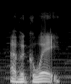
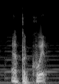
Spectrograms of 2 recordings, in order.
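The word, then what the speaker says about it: Epekwitk: liked to call it, Abikway, a European mispronunciation of the Micmac word Epiquit, which means land cradled on the waters.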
